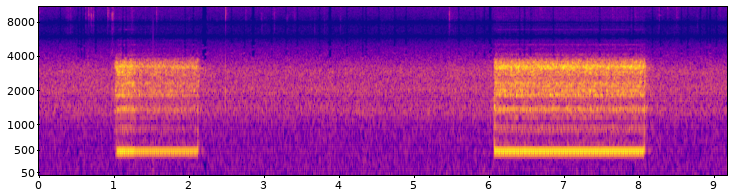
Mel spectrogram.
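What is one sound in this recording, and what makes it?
A man hums a long steady note close by.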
